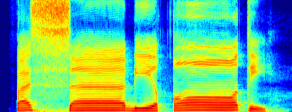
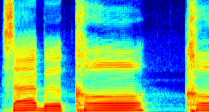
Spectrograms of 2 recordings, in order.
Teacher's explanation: Qof yang kedua kesalahannya itu jadi seperti huruf kaf atau ada nafasnya keluar. Kan udah sepakat kita tadi qof enggak boleh ada keluar percikan nafas.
